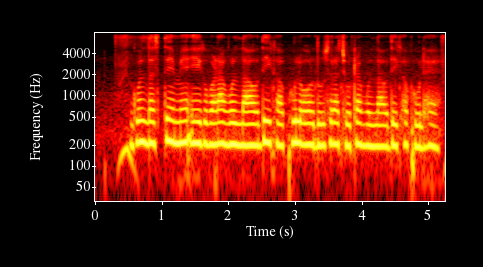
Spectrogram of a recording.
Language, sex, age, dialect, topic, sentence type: Hindi, female, 18-24, Kanauji Braj Bhasha, agriculture, statement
